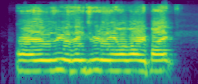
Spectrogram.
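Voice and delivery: slick, high, loud, rapid-fire rattled-off talk. Playing a character in a game, trying to act slick by talking really fast. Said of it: "talking really fast".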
